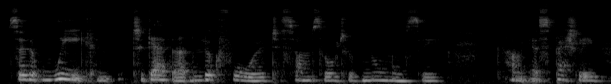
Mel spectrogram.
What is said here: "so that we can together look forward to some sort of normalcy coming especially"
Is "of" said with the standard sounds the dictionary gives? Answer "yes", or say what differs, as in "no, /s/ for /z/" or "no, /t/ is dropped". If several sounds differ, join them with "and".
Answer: yes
